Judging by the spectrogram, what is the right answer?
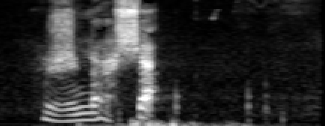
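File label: tlacochahuaya, Zapotec; xhnaxa; my fruit; (Spanish) mi fruta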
